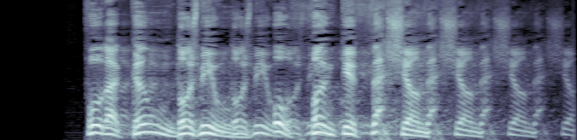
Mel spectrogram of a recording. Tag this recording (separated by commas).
Speech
